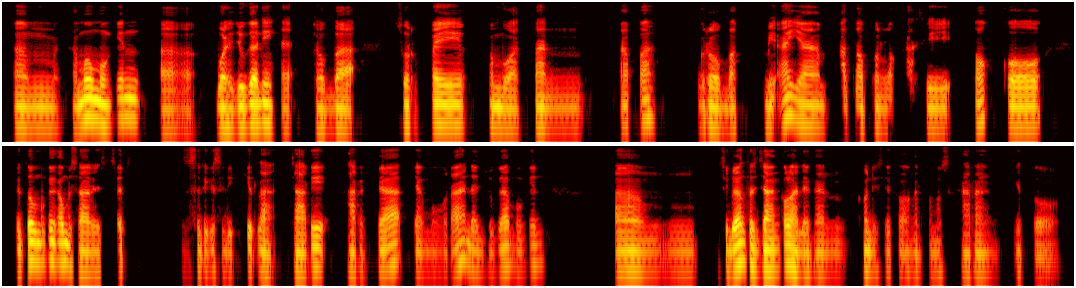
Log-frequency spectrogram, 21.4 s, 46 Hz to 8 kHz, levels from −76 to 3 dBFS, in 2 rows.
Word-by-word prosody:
mmm, 85 Hz, -1 st, -1 dB
kamu 90 Hz, +7 st, +3 dB
mungkin, 110 Hz, +4 st, +3 dB, 0.2 s
eee, 75 Hz, -1 st, -2 dB, 0.3 s
boleh 85 Hz, -1 st, +5 dB
juga 85 Hz, +3 st, +6 dB
nih 95 Hz, -1 st, +4 dB
kayak 80 Hz, 0 st, -5 dB, 0.2 s
coba 80 Hz, -1 st, +2 dB, 0.4 s
survei 95 Hz, -1 st, +3 dB, 0.2 s
pembuatan, 80 Hz, 0 st, -1 dB, 0.4 s
apa, 110 Hz, +5 st, -2 dB, 0.4 s
gerobak 80 Hz, -1 st, 0 dB, 0.3 s
mie -, -, 0 dB
ayam, 95 Hz, -6 st, +3 dB, 0.2 s
ataupun 85 Hz, -, -2 dB
lokasi 80 Hz, +1 st, -4 dB, 0.2 s
toko, 85 Hz, 0 st, +3 dB, 0.5 s
itu -, -, 0 dB
mungkin 115 Hz, +1 st, +3 dB
kamu 115 Hz, 0 st, +5 dB
bisa 85 Hz, -1 st, +3 dB
research 80 Hz, -1 st, -5 dB, 0.5 s
sedikit-sedikitlah, 80 Hz, -2 st, -4 dB, 0.2 s
cari 80 Hz, +5 st, +3 dB, 0.2 s
harga -, -, +1 dB, 0.2 s
yang 80 Hz, -, -2 dB
murah 80 Hz, -, -1 dB
dan 85 Hz, -, -2 dB
juga 95 Hz, +5 st, -2 dB
mungkin, 105 Hz, +5 st, -8 dB, 0.7 s
mmm, 85 Hz, -1 st, -2 dB, 0.2 s
bisa -, -, -16 dB
dibilang 105 Hz, +4 st, +8 dB
terjangkau 90 Hz, 0 st, +4 dB
lah 90 Hz, -6 st, +6 dB
dengan 80 Hz, 0 st, -5 dB
kondisi 80 Hz, -2 st, -5 dB
keuangan 80 Hz, -2 st, -8 dB
kamu 80 Hz, 0 st, -9 dB
sekarang, 75 Hz, 0 st, -6 dB, 0.3 s
gitu. 70 Hz, 0 st, -8 dB
85 Hz, 115 wpm, -27 LUFS, 80-95 Hz, 0.7 s, dibilang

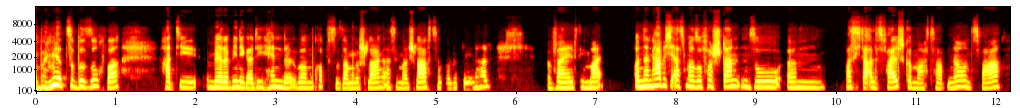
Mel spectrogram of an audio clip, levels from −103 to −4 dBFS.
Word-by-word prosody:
äh, -, -, 0 dB
bei 215 Hz, -2 st, -2 dB
mir 275 Hz, +2 st, +9 dB
zu 255 Hz, -4 st, 0 dB
Besuch 230 Hz, +2 st, -2 dB
war, 205 Hz, +3 st, +4 dB, 0.5 s
hat 205 Hz, -1 st, 0 dB
die 205 Hz, -2 st, -3 dB
mehr 215 Hz, -1 st, 0 dB
oder 210 Hz, 0 st, +2 dB
weniger 205 Hz, -4 st, +1 dB
die 210 Hz, 0 st, -7 dB
Hände 215 Hz, -1 st, -2 dB
überm 195 Hz, 0 st, -4 dB
Kopf 235 Hz, -1 st, -8 dB
zusammengeschlagen, 190 Hz, +2 st, -1 dB
als 200 Hz, -, -7 dB
sie 195 Hz, -, -14 dB
mein 185 Hz, 0 st, -7 dB
Schlafzimmer 200 Hz, -2 st, +3 dB
gesehen 190 Hz, +2 st, -9 dB
hat, 225 Hz, +1 st, -2 dB, 0.7 s
weil 200 Hz, +1 st, 0 dB
sie 210 Hz, -, -8 dB
mei 205 Hz, 0 st, +2 dB, 0.4 s
und 230 Hz, -2 st, +3 dB
dann 240 Hz, +2 st, +3 dB
habe 280 Hz, 0 st, +8 dB
ich 255 Hz, -, +4 dB
erst 250 Hz, -, 0 dB
mal 235 Hz, -1 st, +2 dB
so 225 Hz, -, 0 dB
verstanden, 235 Hz, 0 st, +3 dB
so, 215 Hz, 0 st, -2 dB
ähm, 205 Hz, -1 st, -6 dB, 0.2 s
was 215 Hz, +1 st, -1 dB
ich -, -, 0 dB
da -, -, +4 dB
alles 195 Hz, -, -2 dB
falsch 205 Hz, +3 st, +3 dB
gemacht 190 Hz, -4 st, -6 dB
habe, 180 Hz, -1 st, -7 dB
ne? 220 Hz, +3 st, -2 dB
Und 230 Hz, -4 st, -5 dB
zwar 200 Hz, +4 st, +1 dB
205 Hz, 220 wpm, -21 LUFS, 195-225 Hz, 0.7 s, mir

